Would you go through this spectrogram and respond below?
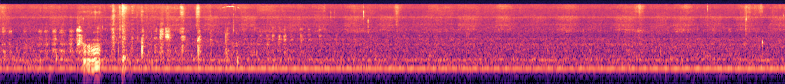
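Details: A giant, bear-faced pet dog playing indoors, mock-chewing a person's hand; a short scuffle of rough breathy bursts near the start, then soft, faint rhythmic panting over a steady low electrical hum in a small room.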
